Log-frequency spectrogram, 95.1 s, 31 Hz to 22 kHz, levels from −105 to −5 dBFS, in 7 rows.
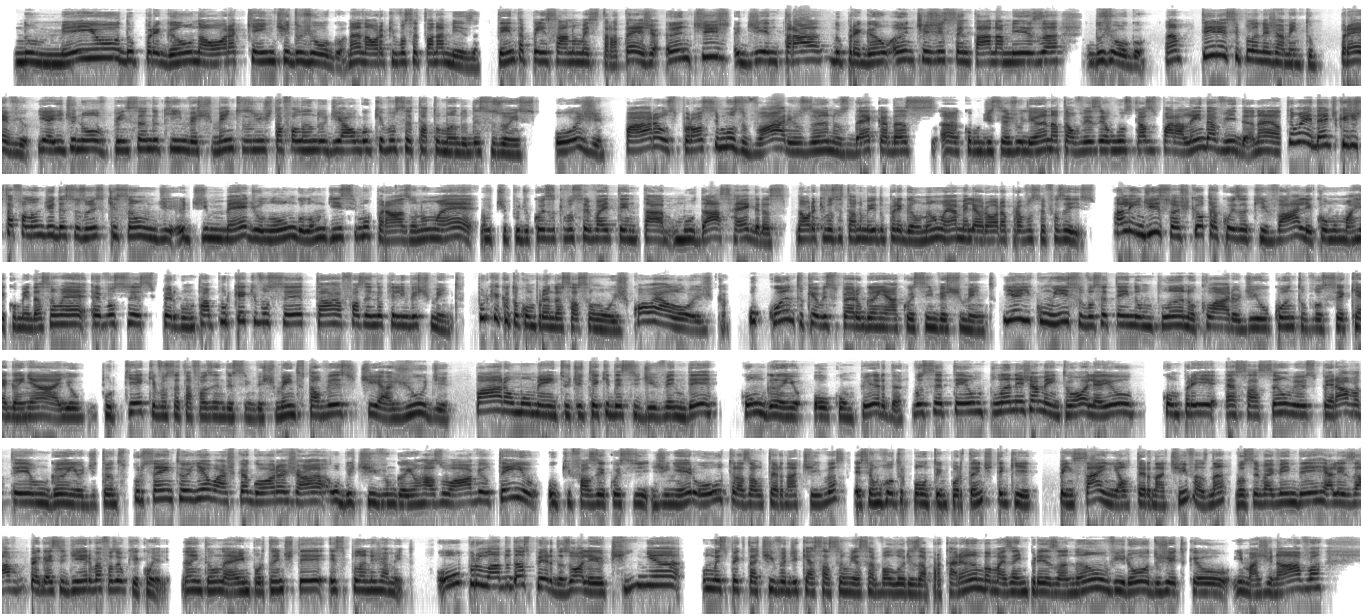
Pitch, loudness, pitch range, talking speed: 200 Hz, -21 LUFS, 185-225 Hz, 195 wpm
